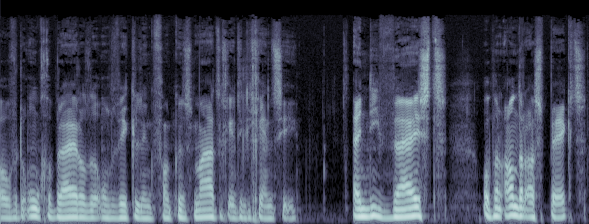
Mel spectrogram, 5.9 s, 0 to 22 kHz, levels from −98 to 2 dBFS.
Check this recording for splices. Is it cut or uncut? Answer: uncut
